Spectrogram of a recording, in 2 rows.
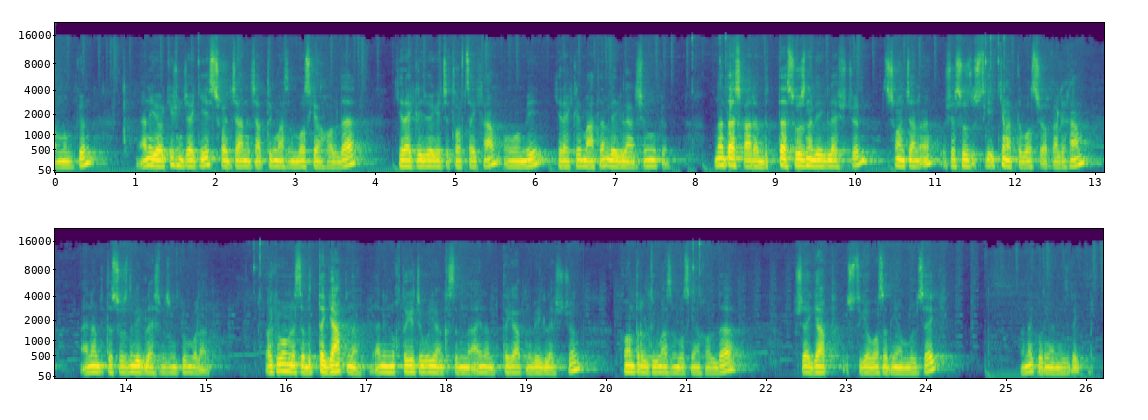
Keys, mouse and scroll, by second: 7.8 click, 8.3 click, 11.6 click, 11.8 click, 15.6 click, 21.1 ctrl+scroll.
